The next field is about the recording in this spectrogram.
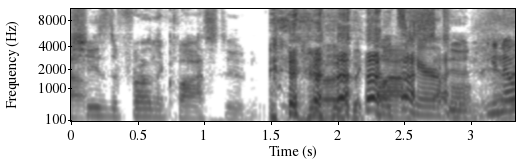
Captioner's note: laughing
